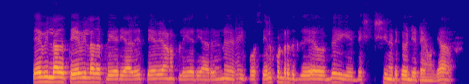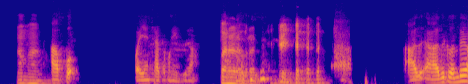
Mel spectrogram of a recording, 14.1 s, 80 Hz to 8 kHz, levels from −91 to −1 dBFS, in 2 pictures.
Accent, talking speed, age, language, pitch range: native, 80 wpm, 20-39, Tamil, 125-150 Hz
